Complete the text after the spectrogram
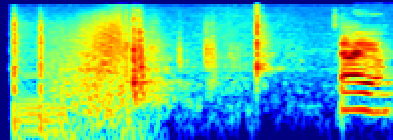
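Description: A phone handset clatters as it is lifted from its base.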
